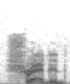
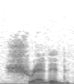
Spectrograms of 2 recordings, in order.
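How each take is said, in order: First: Said in the usual way. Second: Softer, barely voiced incredulous "Shredded?"; just mouth "Shredded?" in disbelief; the healer mouthing "Shredded?" in disbelief. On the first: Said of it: "mouthed, "Shredded?". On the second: A narrator's reading. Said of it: "she incredulously mouthed".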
